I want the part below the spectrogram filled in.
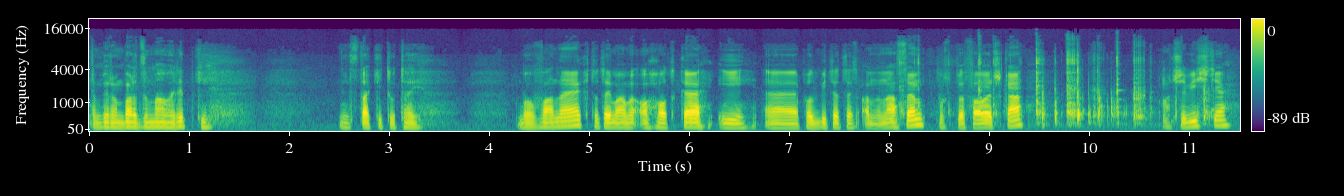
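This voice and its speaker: A man talking casually to viewers in a fishing vlog, explaining each step in a relaxed, chatty way with many fillers, recorded outdoors by a lake. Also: lowish voice, measured pace, long pauses, a little hiss or hum. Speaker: carp fishing vlogger.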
